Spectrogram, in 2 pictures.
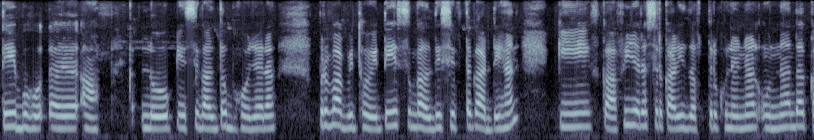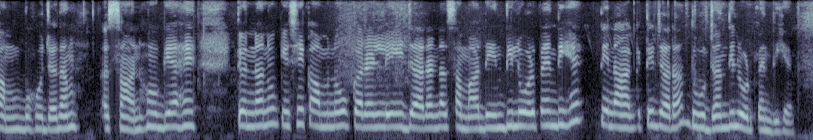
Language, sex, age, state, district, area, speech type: Punjabi, female, 18-30, Punjab, Fatehgarh Sahib, rural, spontaneous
